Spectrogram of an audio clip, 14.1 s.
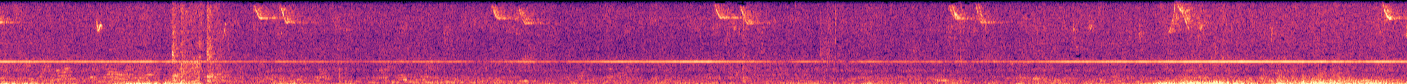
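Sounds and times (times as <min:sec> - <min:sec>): faint thin high tone: 0:04.1 - 0:14.0.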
